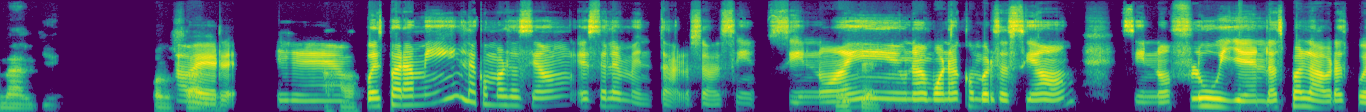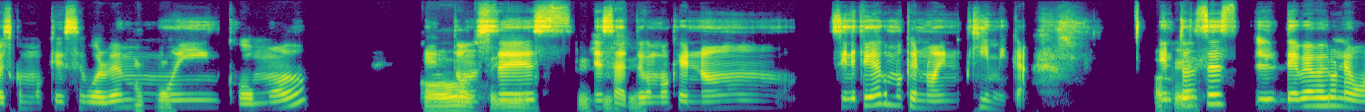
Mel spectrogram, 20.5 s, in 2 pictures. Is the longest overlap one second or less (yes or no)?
no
